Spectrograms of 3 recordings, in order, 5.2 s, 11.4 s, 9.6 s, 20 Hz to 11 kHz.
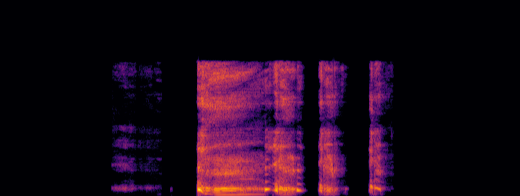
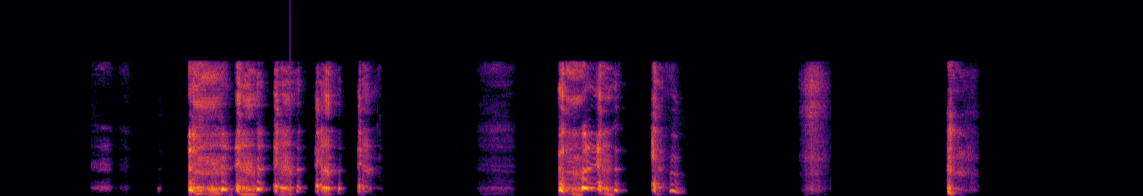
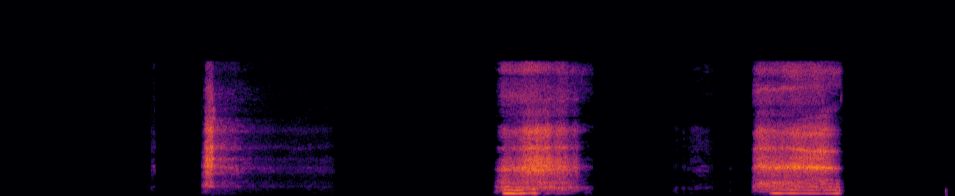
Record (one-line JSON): {"cough_length": "5.2 s", "cough_amplitude": 26665, "cough_signal_mean_std_ratio": 0.34, "three_cough_length": "11.4 s", "three_cough_amplitude": 27932, "three_cough_signal_mean_std_ratio": 0.26, "exhalation_length": "9.6 s", "exhalation_amplitude": 8748, "exhalation_signal_mean_std_ratio": 0.36, "survey_phase": "beta (2021-08-13 to 2022-03-07)", "age": "18-44", "gender": "Female", "wearing_mask": "No", "symptom_cough_any": true, "symptom_new_continuous_cough": true, "symptom_runny_or_blocked_nose": true, "symptom_shortness_of_breath": true, "symptom_sore_throat": true, "symptom_abdominal_pain": true, "symptom_fatigue": true, "symptom_fever_high_temperature": true, "symptom_headache": true, "symptom_change_to_sense_of_smell_or_taste": true, "smoker_status": "Never smoked", "respiratory_condition_asthma": true, "respiratory_condition_other": false, "recruitment_source": "Test and Trace", "submission_delay": "0 days", "covid_test_result": "Positive", "covid_test_method": "LFT"}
